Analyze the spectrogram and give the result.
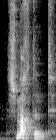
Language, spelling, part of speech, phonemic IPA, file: Dutch, smachtend, verb / adjective, /ˈsmɑxtənt/, Nl-smachtend.ogg
- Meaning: present participle of smachten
